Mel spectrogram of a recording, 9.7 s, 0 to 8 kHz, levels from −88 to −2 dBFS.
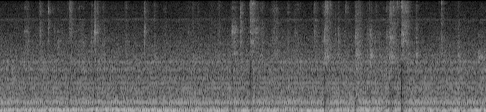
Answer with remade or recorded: remade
